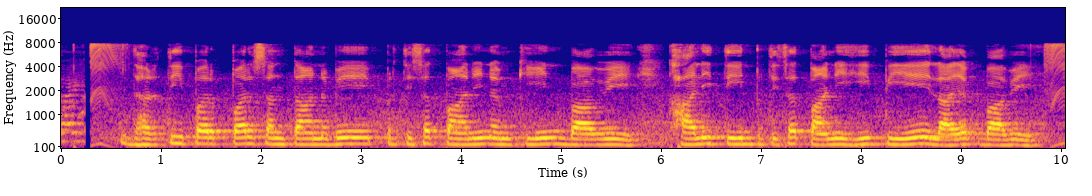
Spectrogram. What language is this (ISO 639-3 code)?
bho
